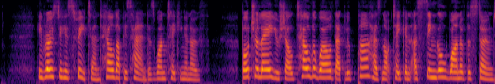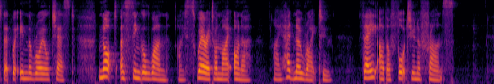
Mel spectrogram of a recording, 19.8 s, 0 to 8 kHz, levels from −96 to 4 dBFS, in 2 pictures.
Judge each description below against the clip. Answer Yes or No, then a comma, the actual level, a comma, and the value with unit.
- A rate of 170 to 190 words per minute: Yes, average, 180 wpm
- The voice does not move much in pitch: No, average, 4.3 semitones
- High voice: Yes, high, 210 Hz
